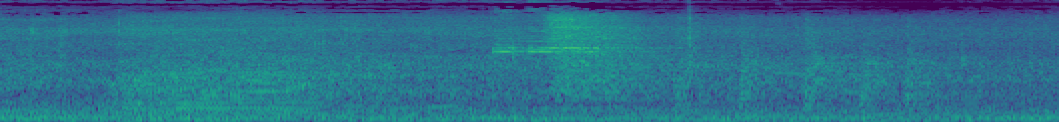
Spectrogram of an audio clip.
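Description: Motorbike engines hum along a street nearby.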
